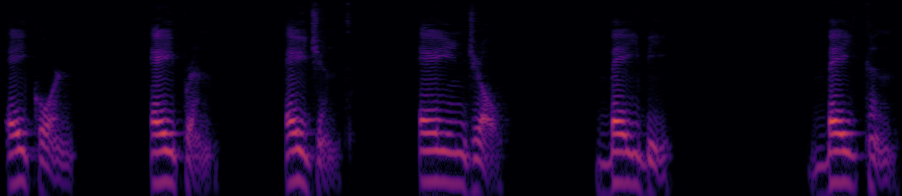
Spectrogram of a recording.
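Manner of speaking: put-on "acorn" "apron" "baby" said with the long English A, each word alone and slow. Shown as a demonstration. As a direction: read each word out clearly with the A sound as "ei". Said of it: "Lo que me importa es que la A lo pronuncies como A".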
